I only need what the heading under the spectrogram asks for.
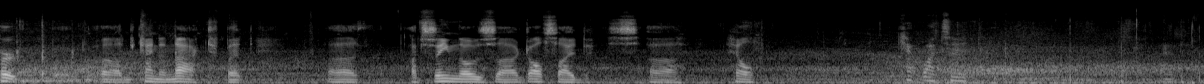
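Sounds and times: footsteps on concrete: 0:09.7 - 0:12.0.

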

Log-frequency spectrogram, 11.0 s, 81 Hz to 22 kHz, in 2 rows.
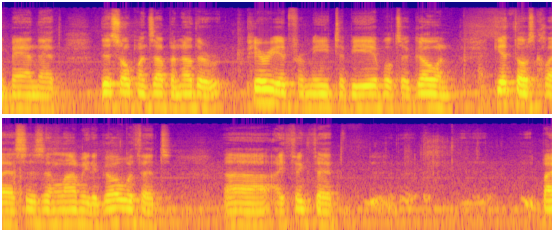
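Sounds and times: man speaking: 0:00.0 - 0:11.0
man hesitating: 0:09.1 - 0:11.0.

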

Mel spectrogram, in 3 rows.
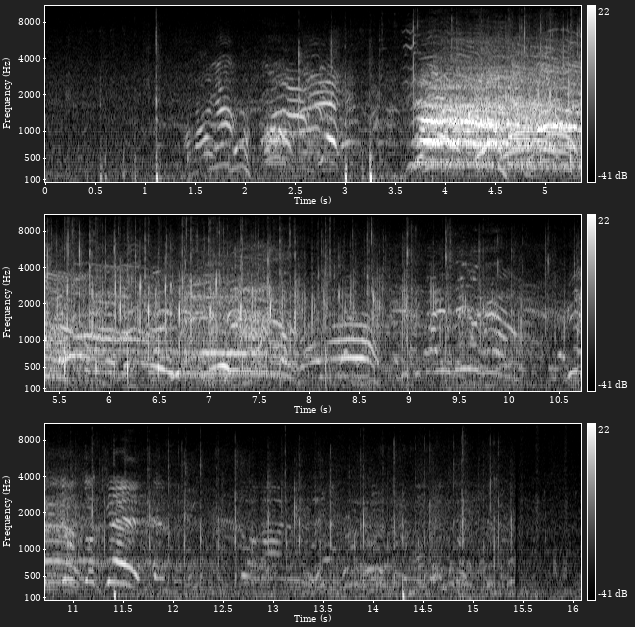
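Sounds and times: people shouting in celebration: 0:01.6 - 0:14.2
people clapping: 0:03.6 - 0:15.4.

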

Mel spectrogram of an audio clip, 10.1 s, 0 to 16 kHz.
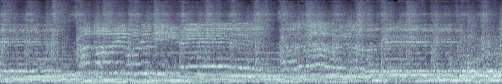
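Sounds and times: live instrumental backing: 0:00.0 - 0:10.0
women singing worship song: 0:00.0 - 0:10.0.

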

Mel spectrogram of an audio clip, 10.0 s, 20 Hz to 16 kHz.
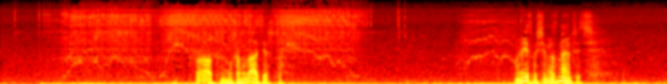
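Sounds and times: fishing reel ratcheting click: 0:00.6 - 0:06.1.

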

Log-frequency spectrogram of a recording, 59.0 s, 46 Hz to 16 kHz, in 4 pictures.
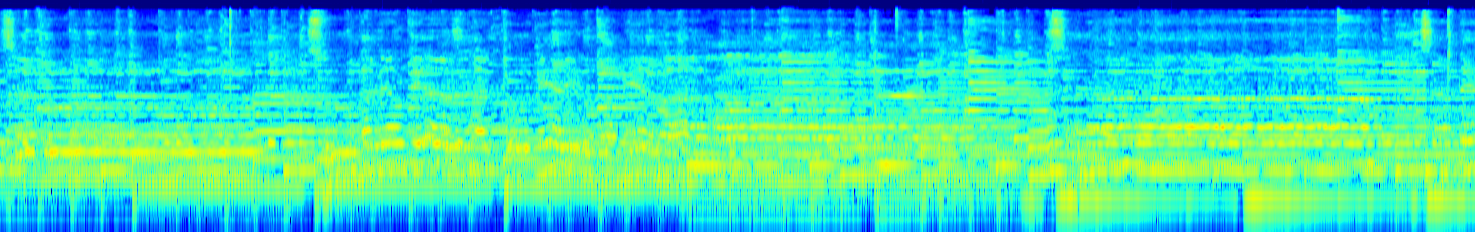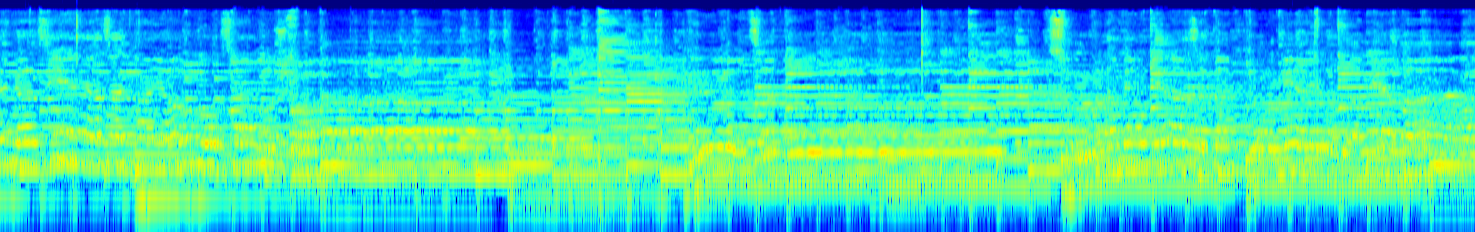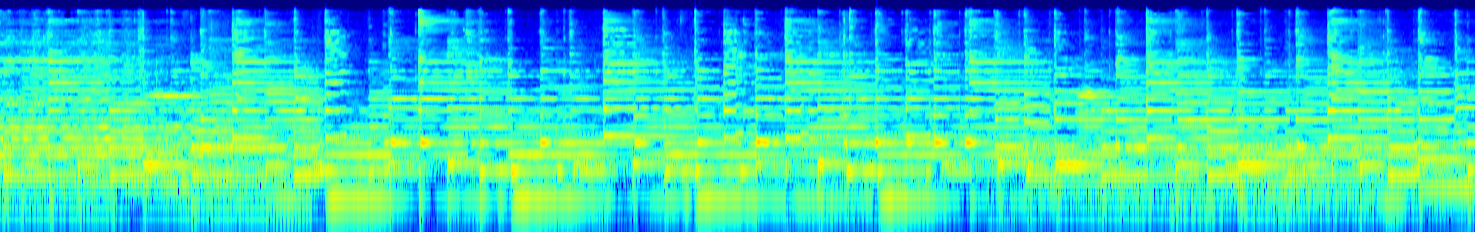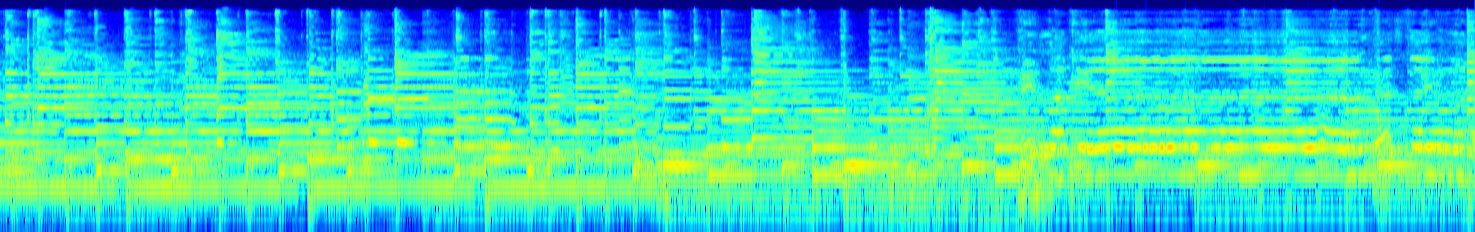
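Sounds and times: plucked string song with melody: 0:00.0 - 0:59.0.

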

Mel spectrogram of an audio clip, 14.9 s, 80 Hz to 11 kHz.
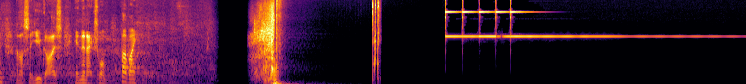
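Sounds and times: small bell ringing: 0:08.9 - 0:14.9.

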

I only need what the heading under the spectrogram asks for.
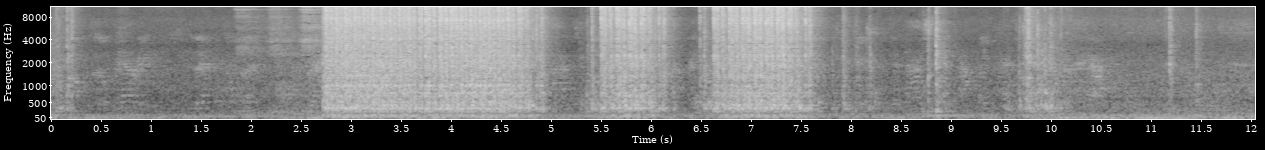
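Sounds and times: sewing machine stitching: 0:02.7 - 0:08.1.

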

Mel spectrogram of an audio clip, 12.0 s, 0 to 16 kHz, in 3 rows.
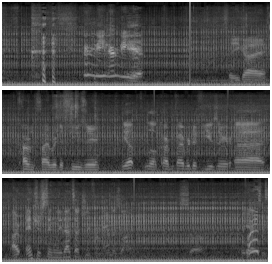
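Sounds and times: voices: 0:00.0 - 0:02.2, 0:03.3 - 0:10.1, 0:10.7 - 0:12.0
car engine idling: 0:00.0 - 0:12.0.

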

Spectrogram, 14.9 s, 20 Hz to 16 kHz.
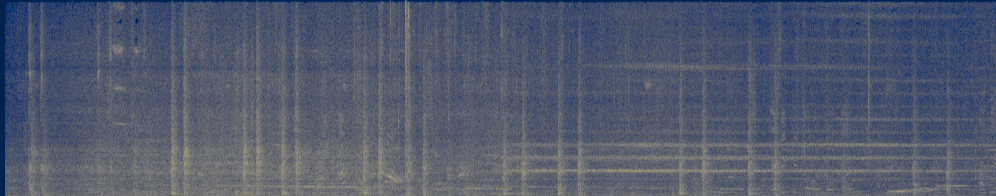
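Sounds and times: train wheels clicking over rail joints: 0:07.4 - 0:14.5.

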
